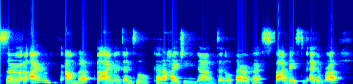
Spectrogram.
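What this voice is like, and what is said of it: British regional accent. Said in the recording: “my Australian listeners will have immediately picked up on an accent”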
